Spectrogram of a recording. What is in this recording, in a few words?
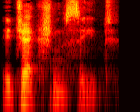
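"ejection seat", British English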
